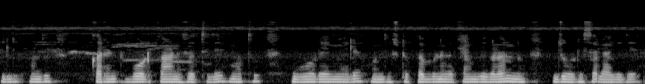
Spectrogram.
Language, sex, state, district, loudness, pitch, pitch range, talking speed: Kannada, male, Karnataka, Koppal, -21 LUFS, 120 Hz, 120-125 Hz, 95 wpm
